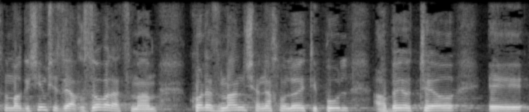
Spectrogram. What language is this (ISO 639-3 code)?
heb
